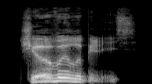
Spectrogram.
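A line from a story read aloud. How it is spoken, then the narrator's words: Stern bass, hint of smile. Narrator (Russian): Строгим голосом, но с легкой улыбкой на устах пробасил капитан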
